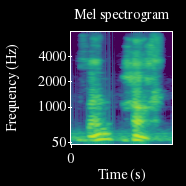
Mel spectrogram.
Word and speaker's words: van Gogh: de um sujeitinho chamado Vincent van Gogh, que é assim que se pronuncia o nome desse homem em holandês.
